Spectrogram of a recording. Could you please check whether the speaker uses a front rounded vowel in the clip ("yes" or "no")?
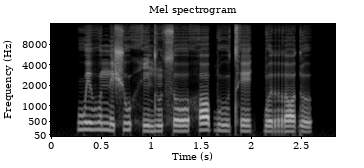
no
